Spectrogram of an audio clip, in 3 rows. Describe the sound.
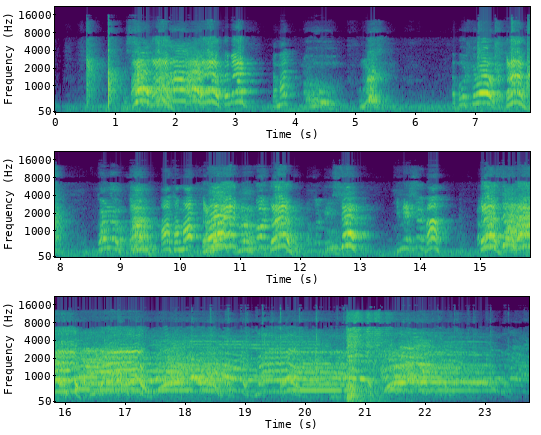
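A crowd cheers a Greenlandic strongman's 410-kilogram deadlift. Separate bursts of shouting voices come first, then loud, sustained cheering and clapping fill the second half.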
